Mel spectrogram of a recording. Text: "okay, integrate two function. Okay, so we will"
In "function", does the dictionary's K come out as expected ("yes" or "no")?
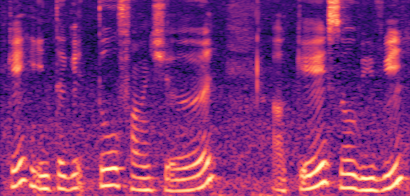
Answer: no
